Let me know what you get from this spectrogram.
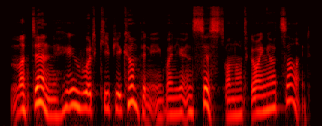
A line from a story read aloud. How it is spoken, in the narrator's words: He chuckled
